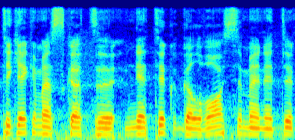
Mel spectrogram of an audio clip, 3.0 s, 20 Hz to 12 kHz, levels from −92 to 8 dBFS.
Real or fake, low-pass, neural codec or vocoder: fake; 9.9 kHz; vocoder, 22.05 kHz, 80 mel bands, WaveNeXt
